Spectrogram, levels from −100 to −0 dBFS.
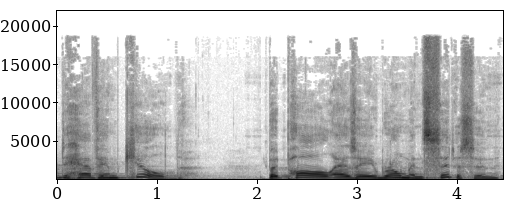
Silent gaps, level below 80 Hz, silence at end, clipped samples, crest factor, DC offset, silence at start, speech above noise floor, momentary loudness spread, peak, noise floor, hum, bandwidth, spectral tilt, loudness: none; -44 dBFS; 0.05 s; under 0.1%; 16 dB; under 0.1%; 0 s; 36 dB; 7 LU; -4 dBFS; -54 dBFS; none; 19 kHz; -5 dB/octave; -18 LUFS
